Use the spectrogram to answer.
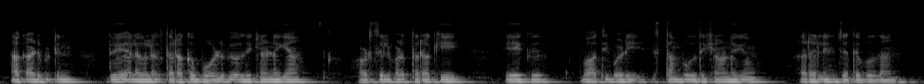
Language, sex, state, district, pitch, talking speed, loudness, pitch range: Garhwali, male, Uttarakhand, Uttarkashi, 105 Hz, 180 wpm, -31 LUFS, 105-110 Hz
